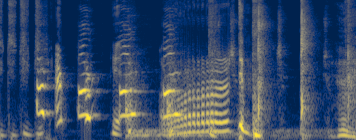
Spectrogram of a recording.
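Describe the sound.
A person imitates a small dog with a quick series of high yips, then a longer whiny, growling bark and a few more short yaps, loud.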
